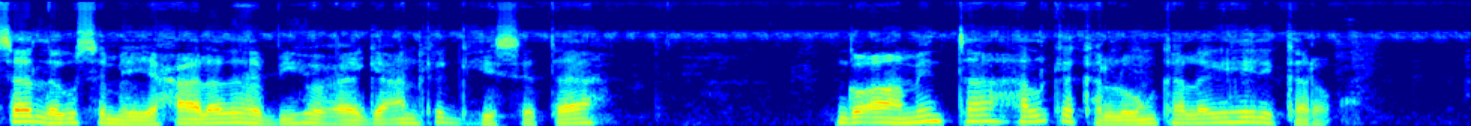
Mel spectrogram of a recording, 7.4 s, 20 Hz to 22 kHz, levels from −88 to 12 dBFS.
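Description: From start to finish, the speech carries plainly audible coding damage. The tone is rough and grainy rather than swirly. Tones sound noisy, as if filled in with hiss. This is likely Opus compression in its music (CELT) mode. The texture fits a low rate of about 24 kbps. The encoder keeps each band's energy but rebuilds fine detail by folding lower bands or adding noise. The bandwidth stays full, reaching 20.2 kHz.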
